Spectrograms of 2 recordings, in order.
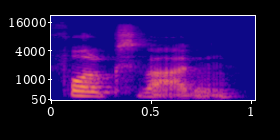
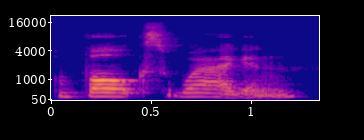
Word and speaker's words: Volkswagen: This is another German name and in German it's pronounced Volkswagen. Volkswagen. In British English I've heard a couple of different pronunciations, but I think the most common one is Volkswagen. Volkswagen. But some people do say Volkswagen. Volkswagen.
